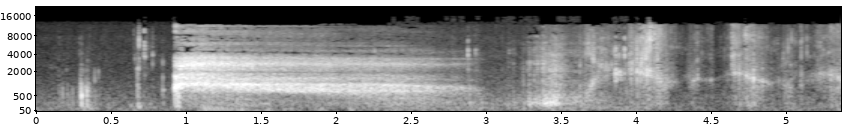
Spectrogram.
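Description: A loud crunch as a tortilla chip is bitten, its crackle fading over a couple of seconds, followed by a few irregular chewing crunches with no talking.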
